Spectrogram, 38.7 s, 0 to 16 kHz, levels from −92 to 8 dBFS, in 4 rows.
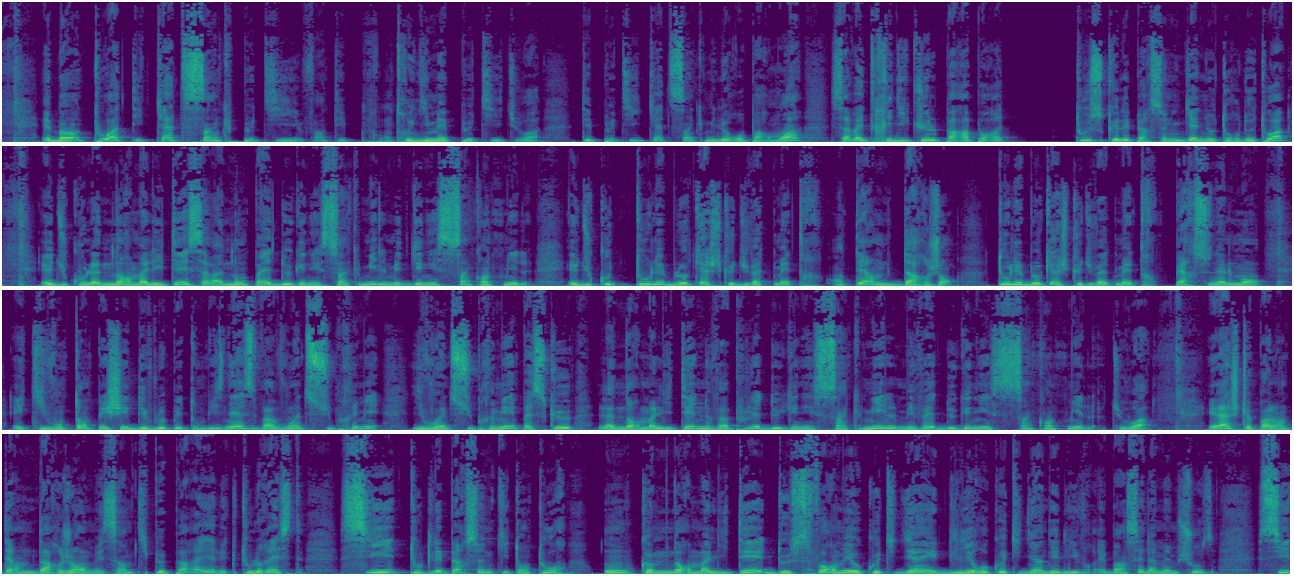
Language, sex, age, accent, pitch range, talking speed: French, male, 20-39, French, 145-185 Hz, 250 wpm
